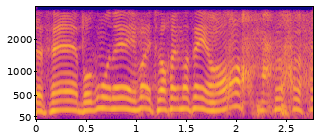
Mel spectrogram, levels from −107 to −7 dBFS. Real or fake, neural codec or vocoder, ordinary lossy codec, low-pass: fake; codec, 24 kHz, 1.2 kbps, DualCodec; none; 3.6 kHz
